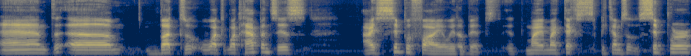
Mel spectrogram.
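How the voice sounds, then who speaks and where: Over a very clean recording with a silent background, a man with a Portuguese accent speaks at a very slow pace. His tone is bright and sharp, his pitch varies in an ordinary way, and his loudness swings widely. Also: fairly high pitch for a man. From Portugal. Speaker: author. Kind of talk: interview. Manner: halting, many repetitions.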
